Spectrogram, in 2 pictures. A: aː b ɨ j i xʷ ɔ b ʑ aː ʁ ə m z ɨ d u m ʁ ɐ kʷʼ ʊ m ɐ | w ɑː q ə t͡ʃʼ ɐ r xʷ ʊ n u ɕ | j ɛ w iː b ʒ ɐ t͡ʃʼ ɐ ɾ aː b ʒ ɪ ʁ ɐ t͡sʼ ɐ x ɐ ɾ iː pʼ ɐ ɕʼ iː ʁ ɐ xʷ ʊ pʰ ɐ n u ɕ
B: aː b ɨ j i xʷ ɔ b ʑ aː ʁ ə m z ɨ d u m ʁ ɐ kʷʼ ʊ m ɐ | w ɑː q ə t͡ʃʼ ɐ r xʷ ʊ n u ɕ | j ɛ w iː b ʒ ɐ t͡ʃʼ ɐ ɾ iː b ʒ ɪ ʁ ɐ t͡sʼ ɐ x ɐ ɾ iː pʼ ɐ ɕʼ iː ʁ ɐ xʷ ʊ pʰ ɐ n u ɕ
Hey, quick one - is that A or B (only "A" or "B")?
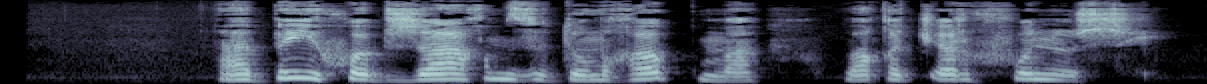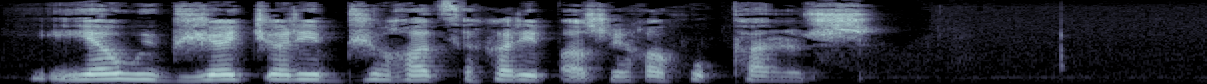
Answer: B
